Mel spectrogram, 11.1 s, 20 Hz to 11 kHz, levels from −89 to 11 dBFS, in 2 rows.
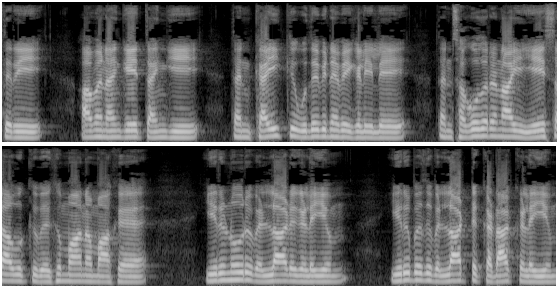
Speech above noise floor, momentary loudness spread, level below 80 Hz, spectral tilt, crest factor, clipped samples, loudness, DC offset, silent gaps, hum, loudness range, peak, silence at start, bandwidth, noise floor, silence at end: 42 dB; 8 LU; -56 dBFS; -5.5 dB/octave; 14 dB; under 0.1%; -13 LUFS; under 0.1%; none; none; 1 LU; 0 dBFS; 0 s; 11 kHz; -55 dBFS; 0 s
